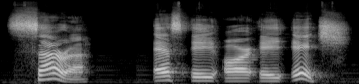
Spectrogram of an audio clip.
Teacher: It's a falling intonation because at the end of this, we don't get our voice up.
